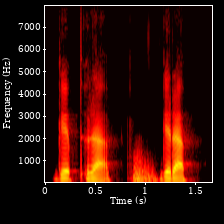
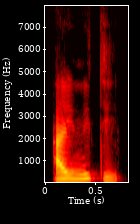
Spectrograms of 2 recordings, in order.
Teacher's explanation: Consonante y vocal. Se une la consonante con la vocal y entonces esto quedará como una sola palabra.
